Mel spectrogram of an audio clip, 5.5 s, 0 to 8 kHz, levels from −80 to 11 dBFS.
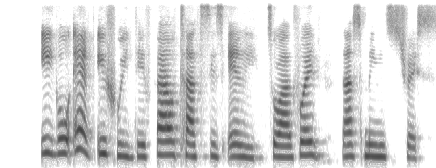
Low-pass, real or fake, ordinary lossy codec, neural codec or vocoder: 7.2 kHz; fake; none; codec, 16 kHz, 1 kbps, X-Codec, HuBERT features, trained on general audio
